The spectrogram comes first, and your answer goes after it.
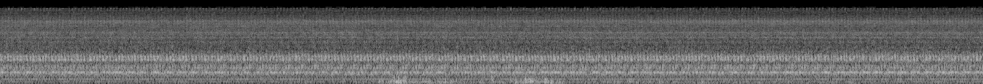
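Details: Toyota 2ZZ-GE four-cylinder at a normal idle, smooth and steady; the constant airy hiss comes from an induction kit; no knocks or misses, healthy engine.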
